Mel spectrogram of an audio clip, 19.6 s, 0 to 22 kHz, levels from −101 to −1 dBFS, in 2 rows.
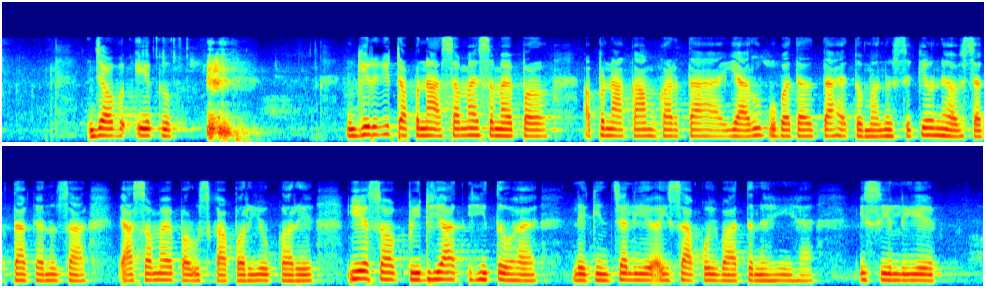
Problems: none marked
